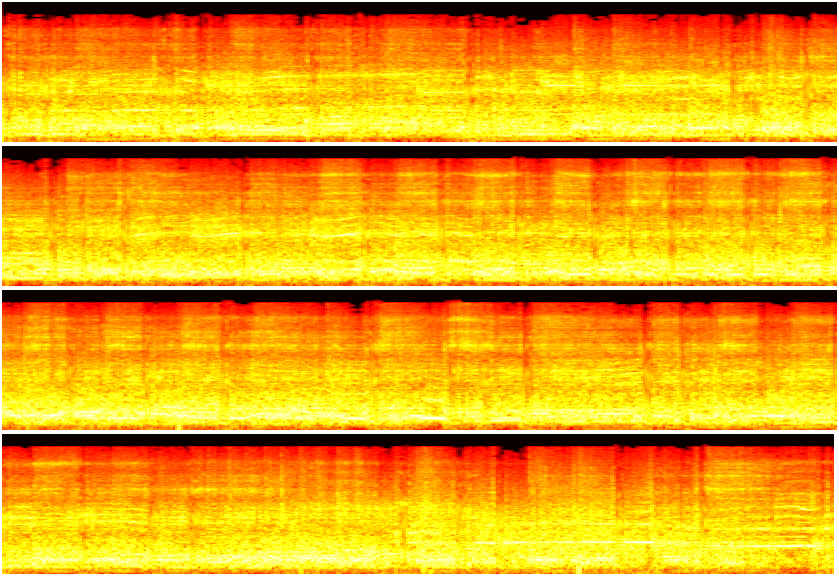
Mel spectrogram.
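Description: Live gospel band playing rock-style worship music with electric guitar through a large outdoor concert sound system, picked up from out in the audience.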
